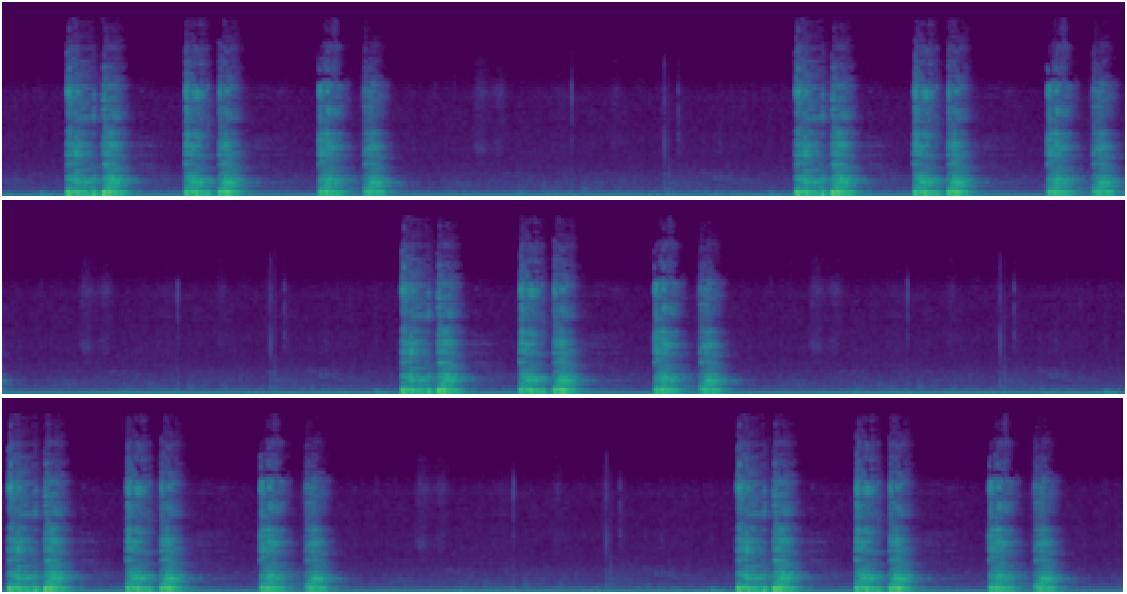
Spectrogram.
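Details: A young girl with the flu coughs in repeated bouts of three, about fifteen coughs in total: cough due to influenza.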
